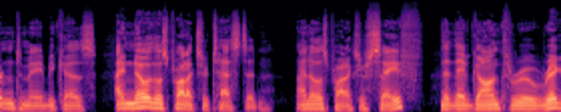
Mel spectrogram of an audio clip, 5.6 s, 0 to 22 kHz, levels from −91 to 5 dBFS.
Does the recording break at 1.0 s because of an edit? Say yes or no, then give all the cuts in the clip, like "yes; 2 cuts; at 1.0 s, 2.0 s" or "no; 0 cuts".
yes; 2 cuts; at 1.0 s, 4.4 s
